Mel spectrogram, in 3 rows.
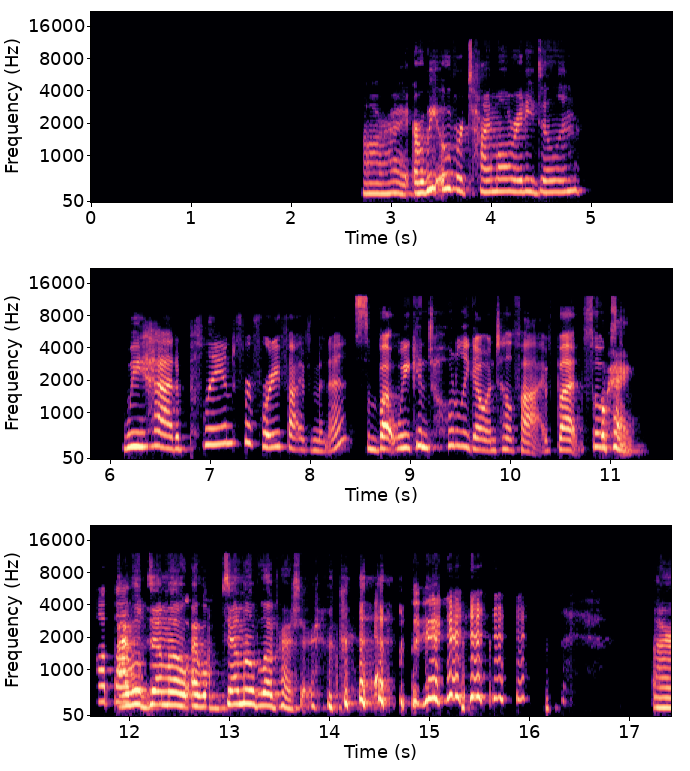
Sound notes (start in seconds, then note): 14.0 laughs; 14.1 laughing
